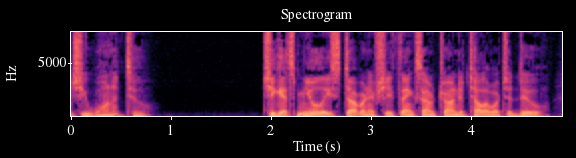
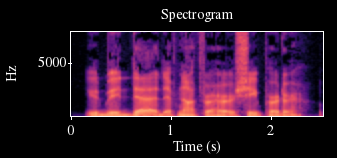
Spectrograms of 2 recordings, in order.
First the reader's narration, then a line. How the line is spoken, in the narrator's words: Lan said flatly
